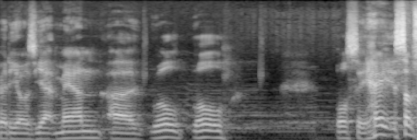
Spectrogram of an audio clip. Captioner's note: stutters once more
